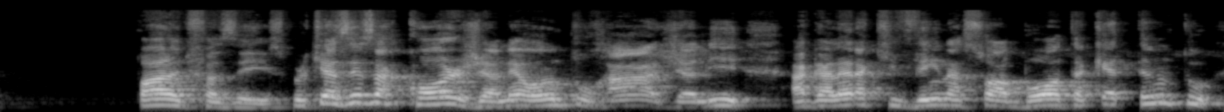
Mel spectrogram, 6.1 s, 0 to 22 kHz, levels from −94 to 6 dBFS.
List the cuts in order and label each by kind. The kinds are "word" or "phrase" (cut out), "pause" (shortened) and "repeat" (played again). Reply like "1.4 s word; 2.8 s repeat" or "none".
none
